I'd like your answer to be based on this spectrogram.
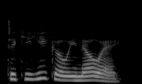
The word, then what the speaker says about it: Takehiko Inoue: Takehiko Inoue.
